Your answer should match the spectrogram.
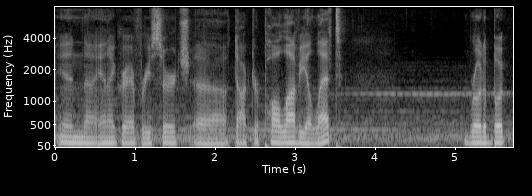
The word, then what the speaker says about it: Laviolette: If you just look up Paul Laviolette, it's like Violet, Violette, La Violette.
